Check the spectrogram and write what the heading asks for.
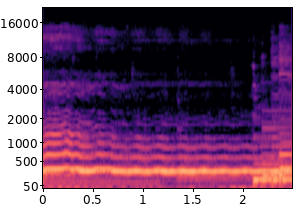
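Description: Music from a love song: one long hummed vocal note with a slight waver, held over soft instrumental accompaniment.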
